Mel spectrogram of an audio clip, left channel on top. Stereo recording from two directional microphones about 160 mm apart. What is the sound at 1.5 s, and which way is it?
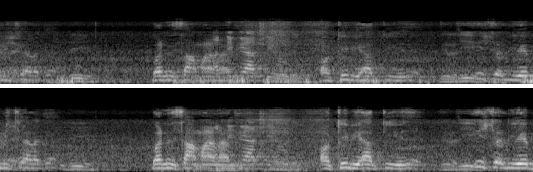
Speech, 55° right (ahead or behind).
